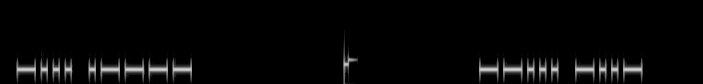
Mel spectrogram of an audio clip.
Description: Morse code, heard as a keyed tone, about 20 wpm, 700 Hz. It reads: B1 7X
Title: Two Letter-Number Combinations - 20wpm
